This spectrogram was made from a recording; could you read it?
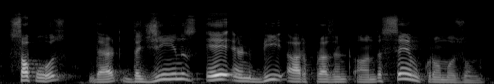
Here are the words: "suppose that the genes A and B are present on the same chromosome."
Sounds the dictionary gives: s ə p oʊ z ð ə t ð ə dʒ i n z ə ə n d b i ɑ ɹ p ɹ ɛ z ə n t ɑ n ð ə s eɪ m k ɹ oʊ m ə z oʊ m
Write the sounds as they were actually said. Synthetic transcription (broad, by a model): s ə p oʊ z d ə t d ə dʒ i n z ə ə n d b i ɑ ɹ p ɹ ɛ z ə n t ɑ n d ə s eɪ m k ɹ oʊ m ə z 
